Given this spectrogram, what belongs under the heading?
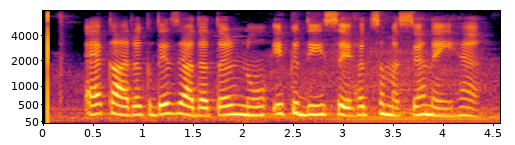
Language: Punjabi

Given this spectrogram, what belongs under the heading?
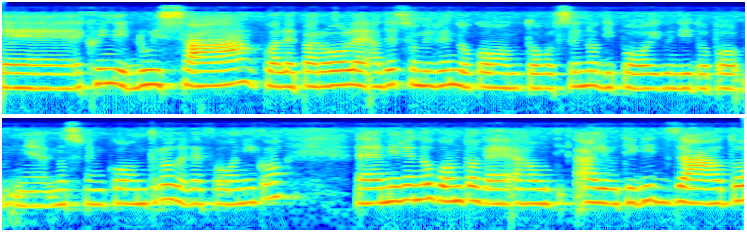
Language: Italian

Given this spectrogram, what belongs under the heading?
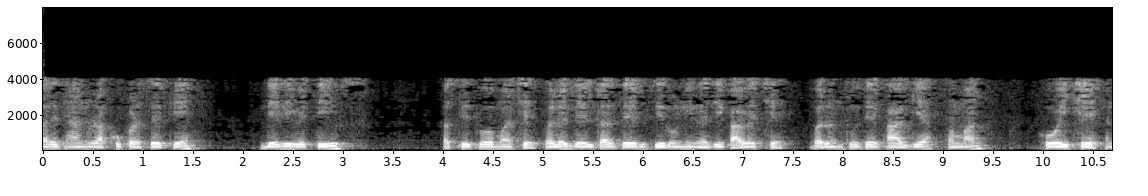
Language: Gujarati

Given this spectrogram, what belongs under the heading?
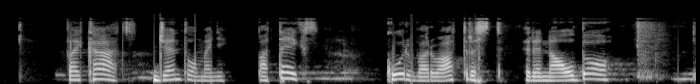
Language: Latvian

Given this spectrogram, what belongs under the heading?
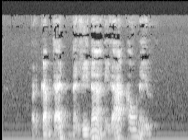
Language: Catalan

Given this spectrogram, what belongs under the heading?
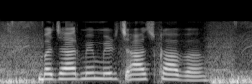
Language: Bhojpuri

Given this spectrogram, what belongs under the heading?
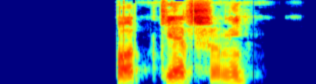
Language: Matsés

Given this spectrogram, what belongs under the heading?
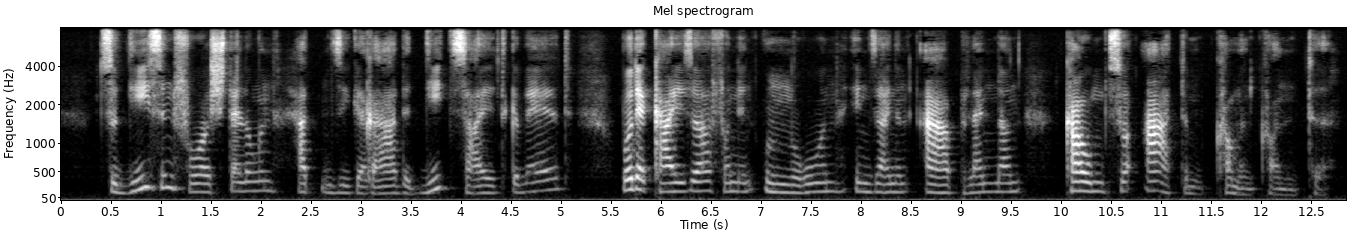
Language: German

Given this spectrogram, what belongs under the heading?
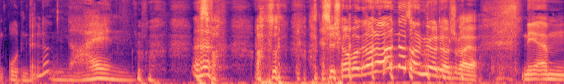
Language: German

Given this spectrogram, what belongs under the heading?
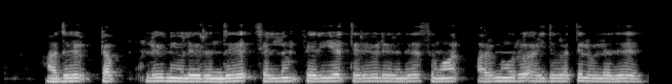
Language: Tamil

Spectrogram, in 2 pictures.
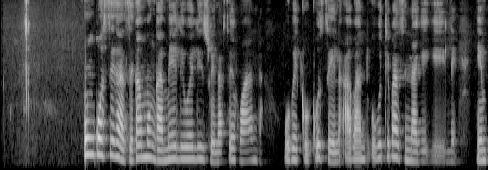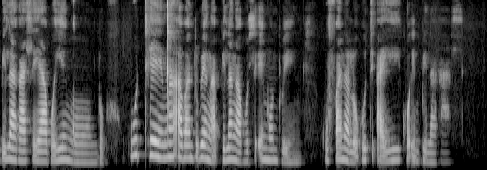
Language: North Ndebele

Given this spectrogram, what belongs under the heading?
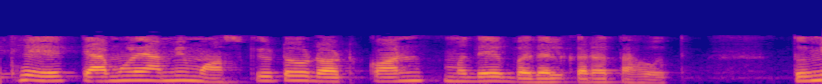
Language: Marathi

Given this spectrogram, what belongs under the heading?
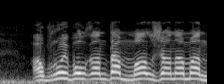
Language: Kazakh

